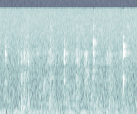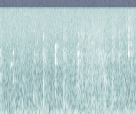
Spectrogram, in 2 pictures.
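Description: Faint chewing with scattered soft mouth clicks and ticks, one slightly louder click about two and a half seconds in.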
